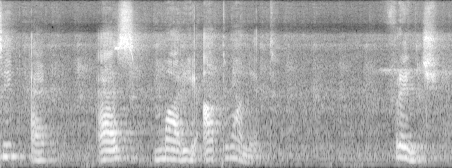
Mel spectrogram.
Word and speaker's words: Marie Antoinette: Louis XVI and his wife, instead of Mary Antoinette, I told you to pronounce it as Marie Antoinette.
